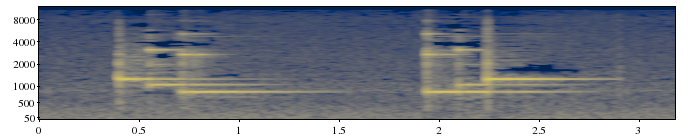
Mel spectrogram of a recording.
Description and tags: dinner chime
dinner is served!
chime, dinner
